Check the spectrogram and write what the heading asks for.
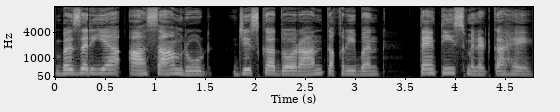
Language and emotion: Urdu, neutral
